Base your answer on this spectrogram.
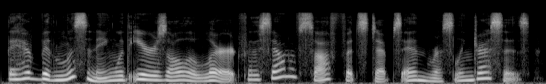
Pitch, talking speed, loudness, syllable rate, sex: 205 Hz, 185 wpm, -18 LUFS, 4.5 syllables/s, female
